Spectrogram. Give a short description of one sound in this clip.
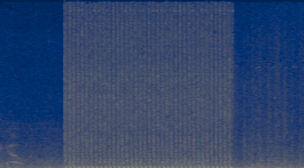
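A rifle fires in a rapid automatic burst.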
